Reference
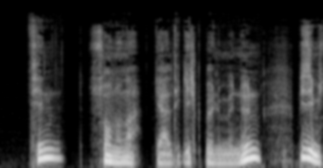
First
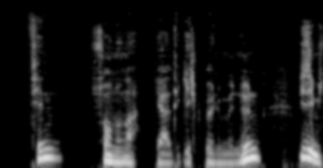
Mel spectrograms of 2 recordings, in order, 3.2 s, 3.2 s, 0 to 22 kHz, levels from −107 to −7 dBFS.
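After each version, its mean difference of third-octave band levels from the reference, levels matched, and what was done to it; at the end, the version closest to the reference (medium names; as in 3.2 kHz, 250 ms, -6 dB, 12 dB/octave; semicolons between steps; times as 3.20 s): 7.0 dB: expander on every frequency bin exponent 2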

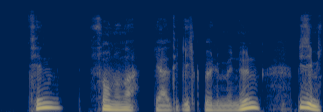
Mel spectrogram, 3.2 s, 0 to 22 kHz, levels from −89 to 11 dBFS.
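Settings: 3.5 dB: resonant high shelf 1.9 kHz -9 dB, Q 3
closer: second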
